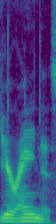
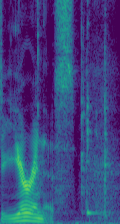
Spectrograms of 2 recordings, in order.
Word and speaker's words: Uranus: I do remember specifically one of my teachers saying it's not pronounced Uranus, it's pronounced Uranus, and I'm like, that's no fun.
